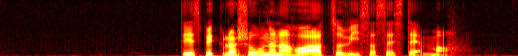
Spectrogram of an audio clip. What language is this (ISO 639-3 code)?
swe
